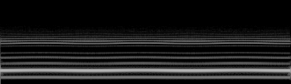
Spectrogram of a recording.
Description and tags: The vowel “A" ordered within a standard scale of one octave starting with root.
vowel, speech, formant, supercollider, robot, a, voice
